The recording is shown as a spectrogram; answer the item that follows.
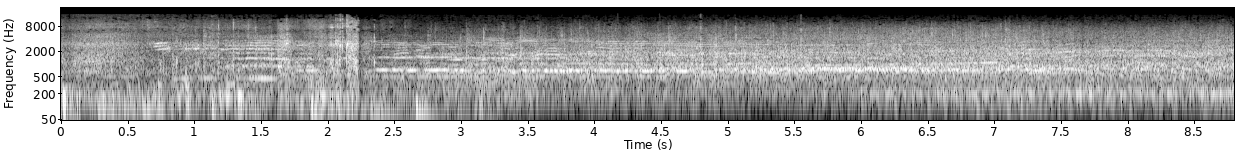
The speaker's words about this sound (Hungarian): A megszokott köszöntés, illetve taps, az nem maradt el ma sem. Így köszönik meg a Szent Péter téren jelenlevő zarándokok Ferenc pápa áldását, az ő tanítását.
